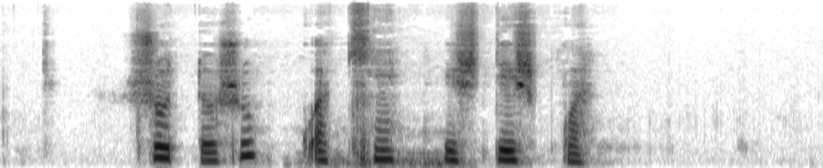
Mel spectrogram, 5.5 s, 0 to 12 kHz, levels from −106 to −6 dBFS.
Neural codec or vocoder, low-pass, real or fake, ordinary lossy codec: none; 10.8 kHz; real; AAC, 48 kbps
